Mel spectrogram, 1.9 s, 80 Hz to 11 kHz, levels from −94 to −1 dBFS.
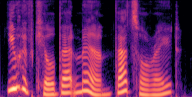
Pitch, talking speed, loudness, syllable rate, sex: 230 Hz, 250 wpm, -18 LUFS, 5.6 syllables/s, female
